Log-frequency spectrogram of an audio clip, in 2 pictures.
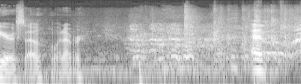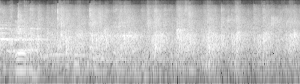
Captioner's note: audience laughs and applauds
